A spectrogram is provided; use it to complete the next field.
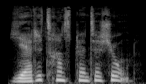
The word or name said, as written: hjertetransplantation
